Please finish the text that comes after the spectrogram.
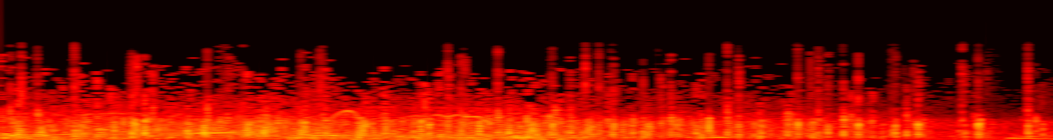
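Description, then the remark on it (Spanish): An audience breaks into sustained applause for a young boy, dense clapping with scattered sharp claps and some crowd murmur and voices underneath, thinning slightly toward the end. “Un aplauso para ese niño.”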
